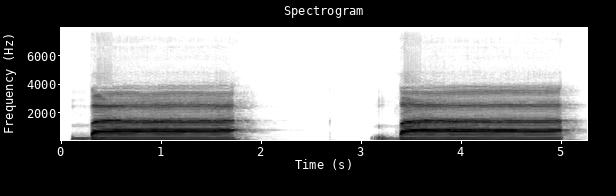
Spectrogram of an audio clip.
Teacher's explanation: দুই ঠোটের যে ভিজা অংশ সেই ভিজা অংশ থেকে উচ্চারিত হবে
